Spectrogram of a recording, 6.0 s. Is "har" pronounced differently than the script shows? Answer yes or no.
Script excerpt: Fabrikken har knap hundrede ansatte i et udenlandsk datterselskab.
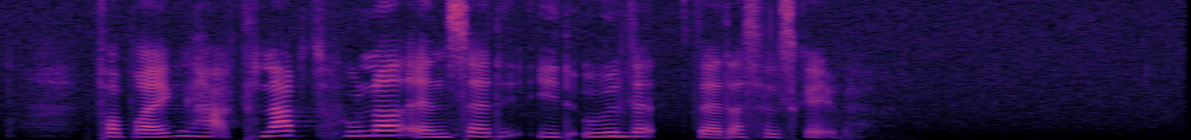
no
